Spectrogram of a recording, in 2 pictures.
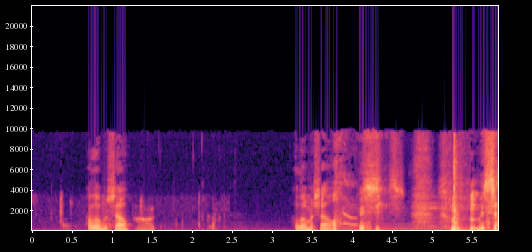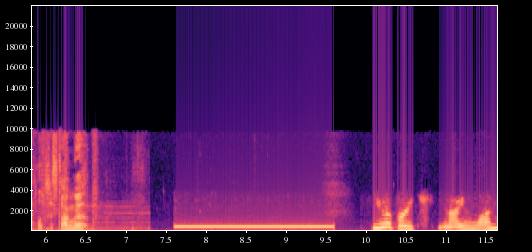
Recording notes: RBCP's Personal Prank Phone Calls Collection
